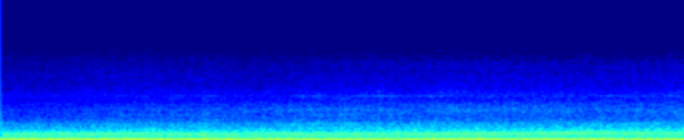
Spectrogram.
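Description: An engine running steadily, heard as a loud, constant low drone, with a fainter steady tone above it that fades out a little over a second in.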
